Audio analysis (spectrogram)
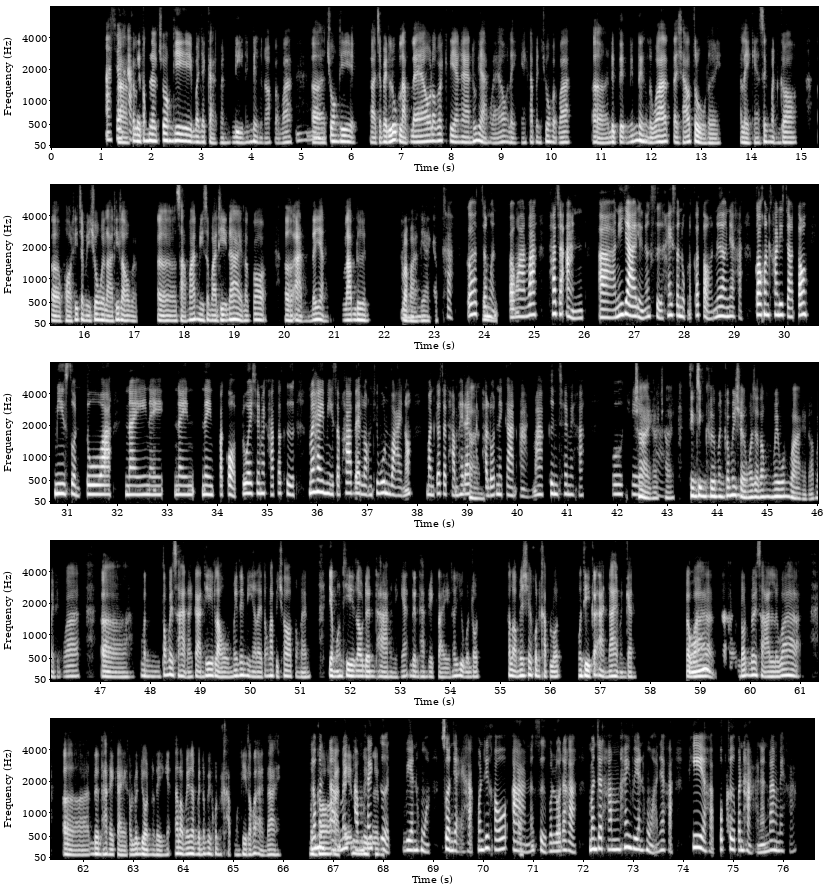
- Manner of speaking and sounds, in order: tapping; unintelligible speech
- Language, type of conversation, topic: Thai, podcast, บอกเล่าช่วงที่คุณเข้าโฟลว์กับงานอดิเรกได้ไหม?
